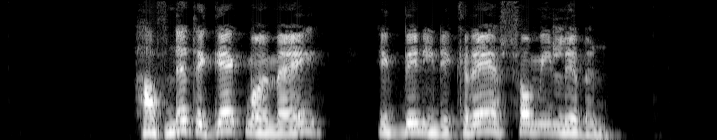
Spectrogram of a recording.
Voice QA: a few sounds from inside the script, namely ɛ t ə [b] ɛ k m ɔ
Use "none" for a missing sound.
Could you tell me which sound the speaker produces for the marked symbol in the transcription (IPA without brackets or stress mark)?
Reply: ɡ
